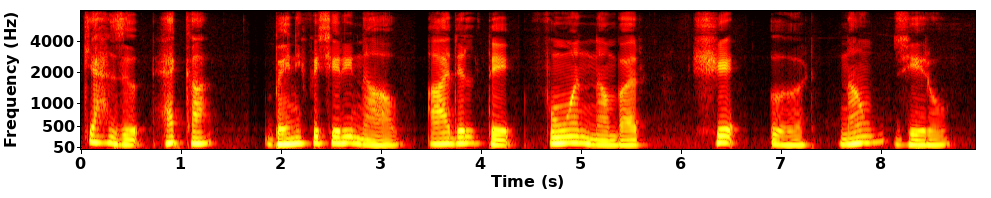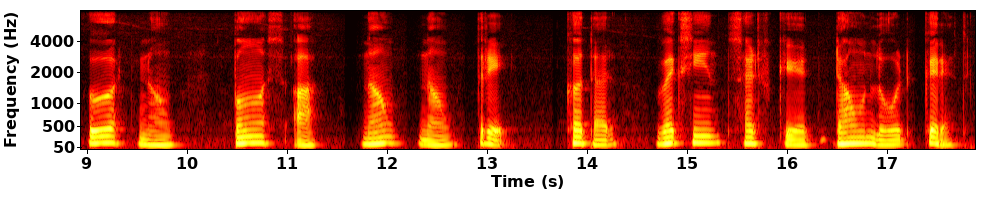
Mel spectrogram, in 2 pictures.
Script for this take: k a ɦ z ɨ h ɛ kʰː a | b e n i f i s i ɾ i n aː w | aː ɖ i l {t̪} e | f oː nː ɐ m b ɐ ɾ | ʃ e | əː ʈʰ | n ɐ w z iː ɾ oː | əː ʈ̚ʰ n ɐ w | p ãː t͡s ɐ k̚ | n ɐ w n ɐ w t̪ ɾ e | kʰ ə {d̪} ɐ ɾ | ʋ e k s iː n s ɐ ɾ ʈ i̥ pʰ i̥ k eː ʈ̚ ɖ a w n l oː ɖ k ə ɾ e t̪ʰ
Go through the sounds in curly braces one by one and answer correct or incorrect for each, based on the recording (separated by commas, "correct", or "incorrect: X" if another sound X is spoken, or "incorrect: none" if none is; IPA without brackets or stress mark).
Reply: correct, incorrect: t̪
